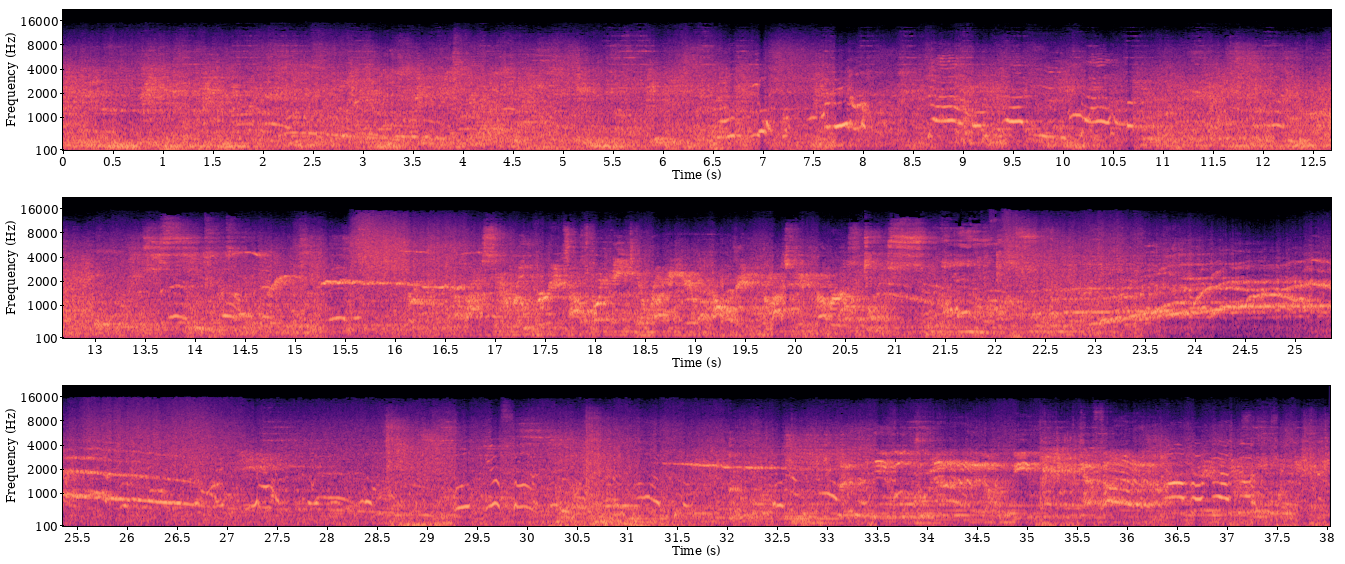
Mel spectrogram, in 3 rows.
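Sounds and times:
people crying out: 0:20.8 - 0:37.5
background music: 0:30.7 - 0:38.0.

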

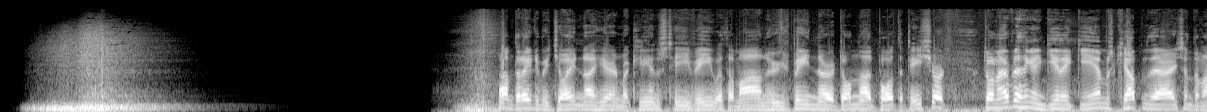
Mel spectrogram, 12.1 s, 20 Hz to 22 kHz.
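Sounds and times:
whoosh with low rumble: 0:00.2 - 0:02.0.

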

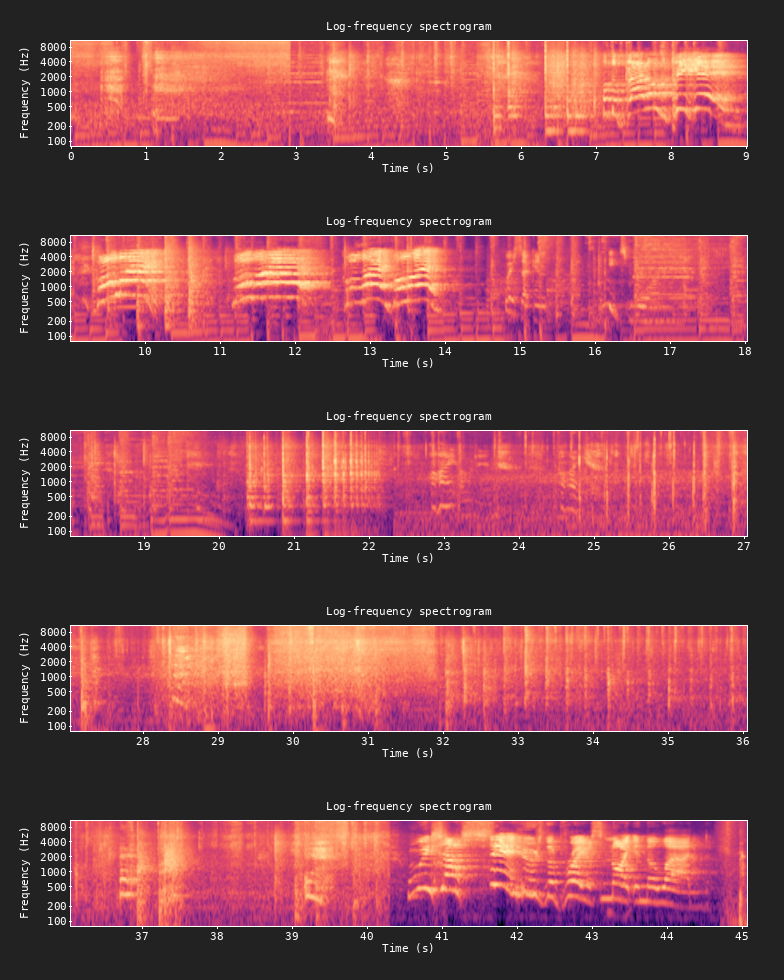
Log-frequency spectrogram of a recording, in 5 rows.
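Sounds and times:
background music: 0:00.0 - 0:23.6.

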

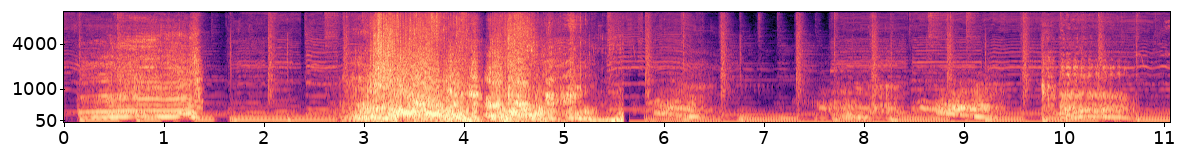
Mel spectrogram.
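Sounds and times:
background music: 0:00.0 - 0:11.0
lion roar: 0:02.8 - 0:06.6, 0:07.5 - 0:10.8.

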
